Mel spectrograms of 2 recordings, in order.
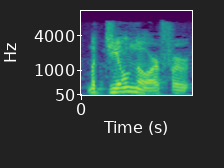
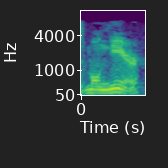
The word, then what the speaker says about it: Mjolnir: I thought it was Mjolnir forever until I realized the pronunciation was Mjolnir because,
